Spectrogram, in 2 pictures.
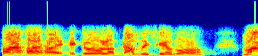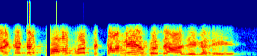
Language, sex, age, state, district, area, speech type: Assamese, male, 45-60, Assam, Kamrup Metropolitan, urban, conversation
